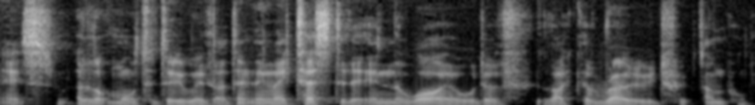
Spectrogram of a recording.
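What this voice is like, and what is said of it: Strong Estuary English accent. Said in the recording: “my strong estuary accent”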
